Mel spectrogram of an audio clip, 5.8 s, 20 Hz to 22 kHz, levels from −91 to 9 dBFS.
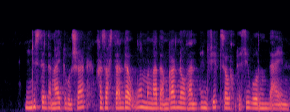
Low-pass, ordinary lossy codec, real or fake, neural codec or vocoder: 7.2 kHz; none; fake; codec, 24 kHz, 0.9 kbps, WavTokenizer, small release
